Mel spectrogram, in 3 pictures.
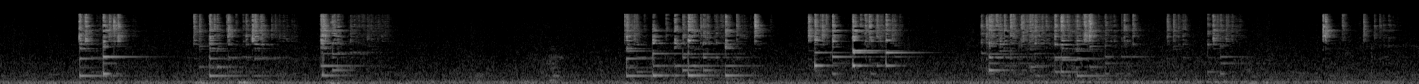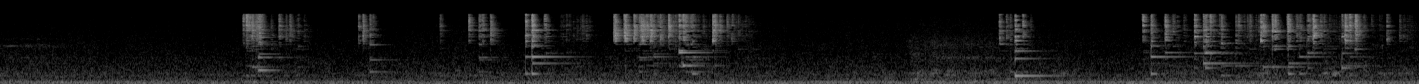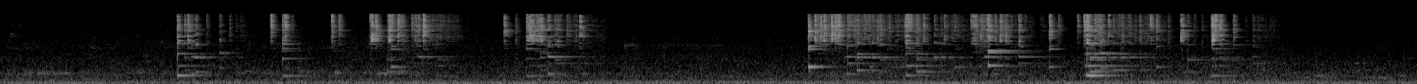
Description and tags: the sound of me dropping rice grains (or was it lentils?) onto a steel drum.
